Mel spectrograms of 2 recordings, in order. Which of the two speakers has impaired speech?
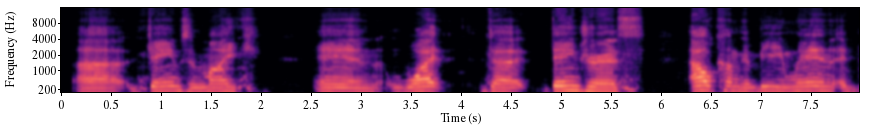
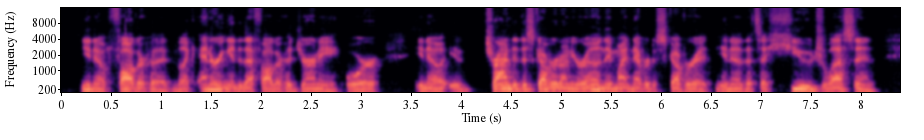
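The first: cerebral palsy; from birth.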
